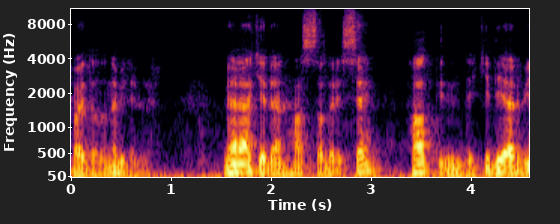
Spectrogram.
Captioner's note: in Turkish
